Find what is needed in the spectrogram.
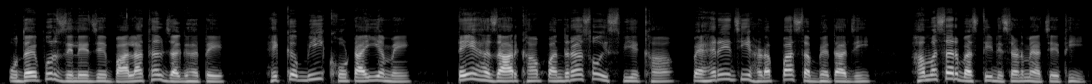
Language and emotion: Sindhi, neutral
